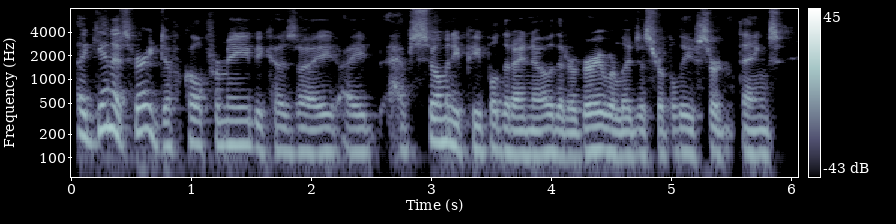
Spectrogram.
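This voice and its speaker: A man's voice: medium pitch, fast talker. A man hosting a casual live political discussion, talking emphatically and often repeating phrases to drive his point. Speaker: host commentator analyzing political text messages.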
